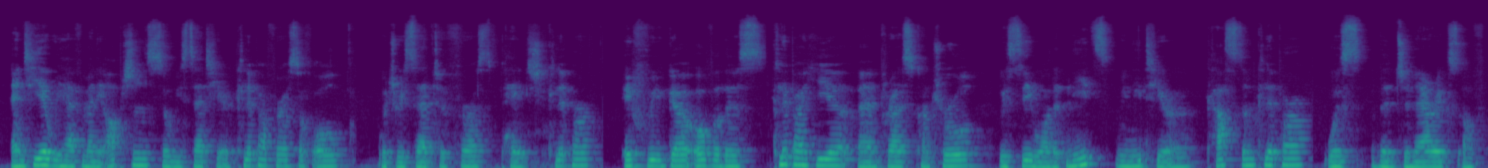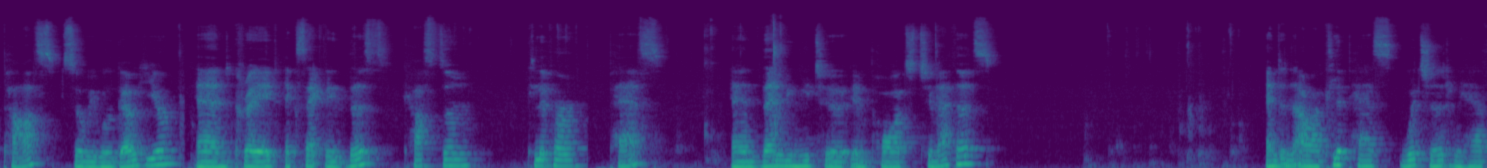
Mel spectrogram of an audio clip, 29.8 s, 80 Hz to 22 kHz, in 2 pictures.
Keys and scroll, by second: 3.4 Return, 16.7 ctrl+b, 21.9 alt+Return.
